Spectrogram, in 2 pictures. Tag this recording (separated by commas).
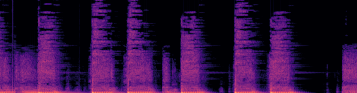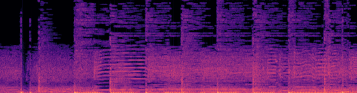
Music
